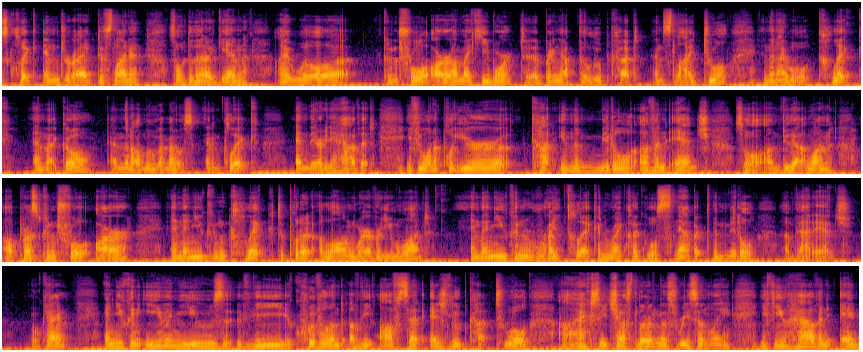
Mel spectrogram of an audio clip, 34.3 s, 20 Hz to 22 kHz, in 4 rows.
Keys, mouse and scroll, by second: 2.3 ctrl+z, 4.6 ctrl+r, 10.8 click, 16.2 ctrl+z, 18.1 ctrl+r, 25.4 right click, 28.2-31.0 drag, 32.2-34.3 scroll up 1.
